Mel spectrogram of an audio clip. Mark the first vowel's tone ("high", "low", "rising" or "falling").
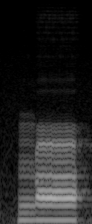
high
